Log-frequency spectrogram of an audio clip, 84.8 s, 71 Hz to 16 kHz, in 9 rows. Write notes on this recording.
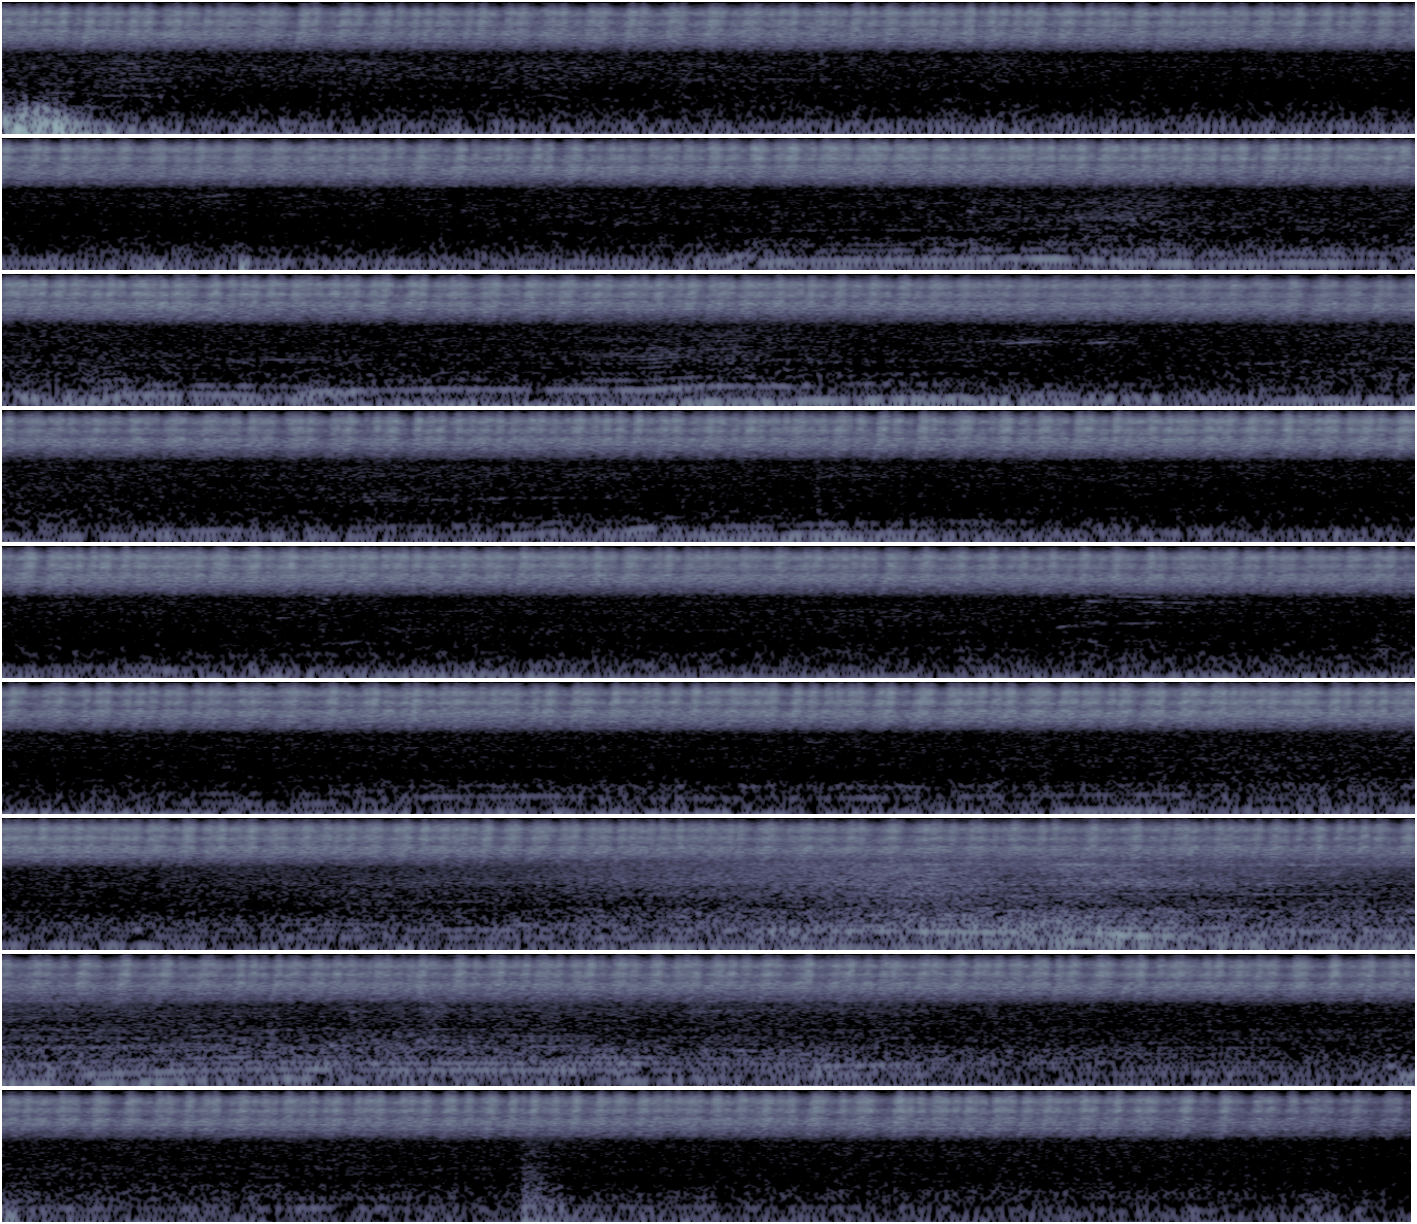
Traffic Sound, Cicadas sound, Hot weather, small Town, Zoom H2n MS +XY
